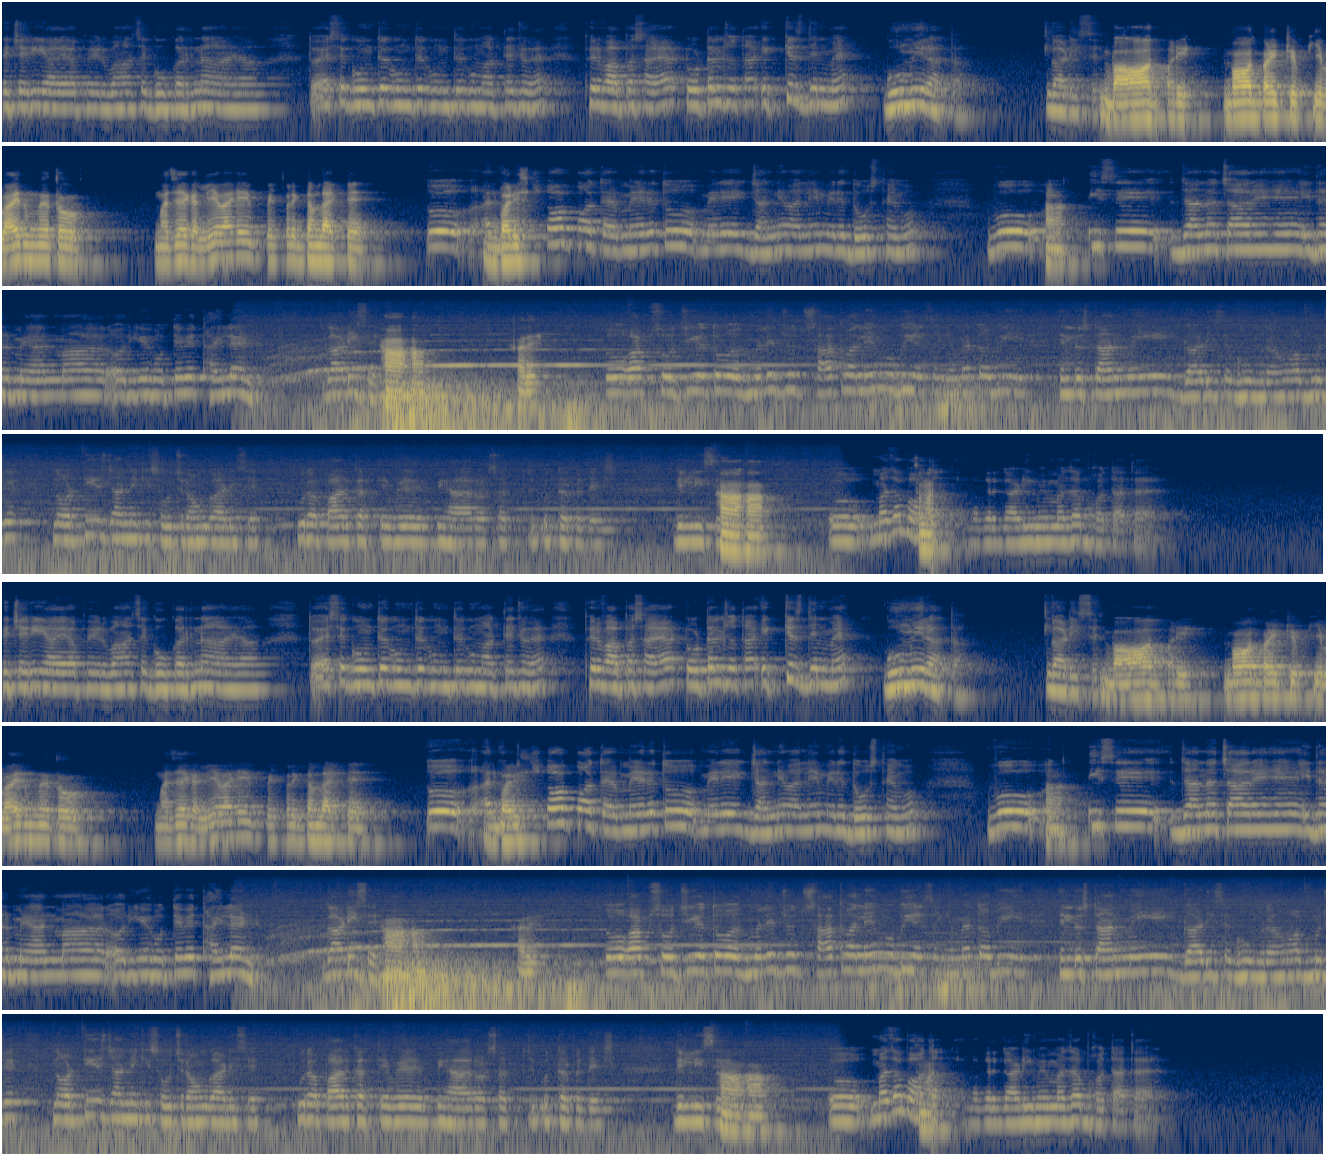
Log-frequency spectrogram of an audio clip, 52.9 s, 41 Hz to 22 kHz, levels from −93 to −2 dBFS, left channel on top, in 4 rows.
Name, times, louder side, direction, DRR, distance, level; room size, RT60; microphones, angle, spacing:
voice 1, 0.0-8.5 8.8-9.7 10.4-11.1 17.5-18.3 18.7-22.5 23.1-29.1 29.7-30.3 32.5-42.3 42.7-47.0 48.0-51.3, right 2 dB, 25° right, 0.4 m, -36 dB
voice 2, 11.0-11.9 12.2-14.0 14.8-16.8 18.1-18.5 23.7-23.8 30.3-30.7 31.6-31.9 46.9-47.3 48.9-49.0, left 5 dB, 85° left, 0.5 m, -27 dB
sound 1, 28.8-48.1, equal, 40° right, 2.1 m, -40 dB
6.3 x 5.1 x 6.8 m
head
